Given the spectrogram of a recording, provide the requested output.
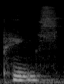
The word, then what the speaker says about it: PGNCS: Außerdem war er Teil der primären Guidance Navigation and Control System, kurz PGNCS ausgesprochen, PINGS.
